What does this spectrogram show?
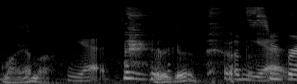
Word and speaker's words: Miami: And folks in Oklahoma, it's not Miami, it's Miami.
